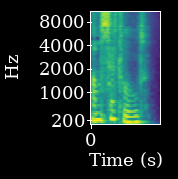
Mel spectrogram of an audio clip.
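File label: "unsettled", British English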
